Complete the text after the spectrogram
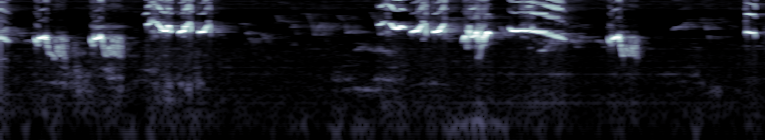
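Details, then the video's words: Oriental magpie-robin song for stimulating other magpie-robins to sing: varied whistles, rasping notes and quick chirps in two phrases split by a pause of over a second. "Pancingan kacer ngeplay...cocok untuk merangsang bunyi kacer"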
